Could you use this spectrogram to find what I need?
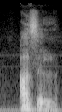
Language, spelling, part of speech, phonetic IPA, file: Polish, azyl, noun, [ˈazɨl], Pl-azyl.ogg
